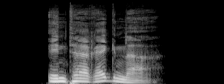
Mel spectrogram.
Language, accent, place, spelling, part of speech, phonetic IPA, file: German, Germany, Berlin, Interregna, noun, [ɪntɐˈʁɛɡna], De-Interregna.ogg
- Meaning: plural of Interregnum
